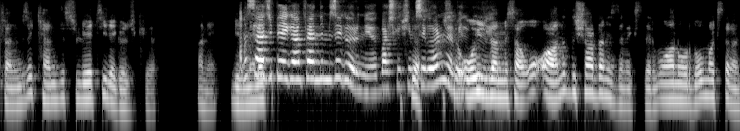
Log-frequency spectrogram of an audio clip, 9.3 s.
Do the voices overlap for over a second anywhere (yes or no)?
yes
